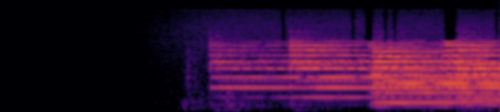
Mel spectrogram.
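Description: Church bells begin ringing about a second in, out of silence, with another bell of a different pitch struck near the end.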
